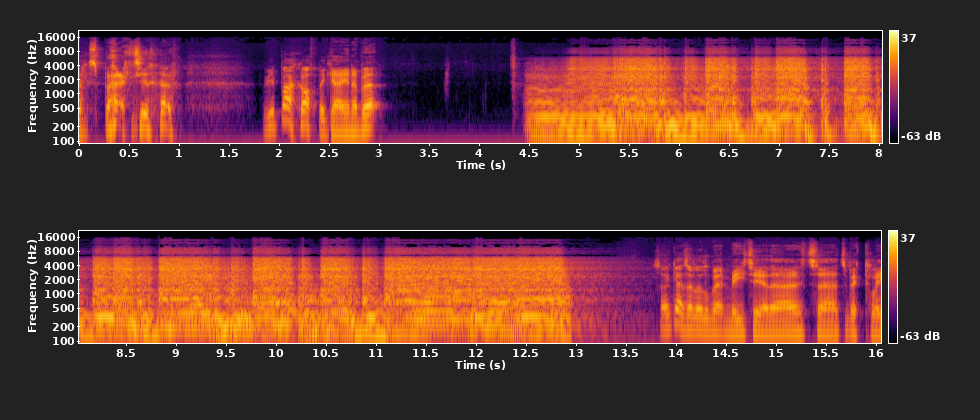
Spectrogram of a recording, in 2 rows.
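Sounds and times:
overdriven electric guitar chords: 0:04.4 - 0:13.8.

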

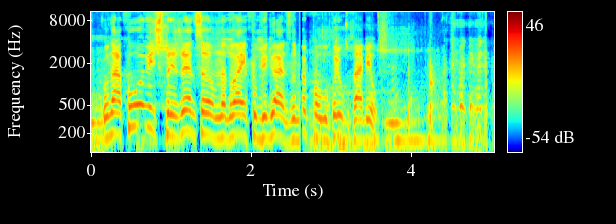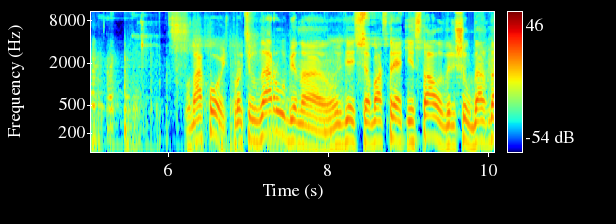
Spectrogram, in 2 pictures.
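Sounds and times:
basketball bouncing on court floor: 0:03.9 - 0:07.7.

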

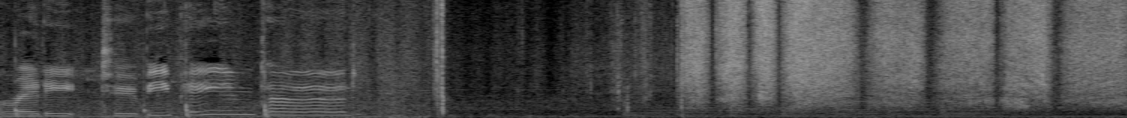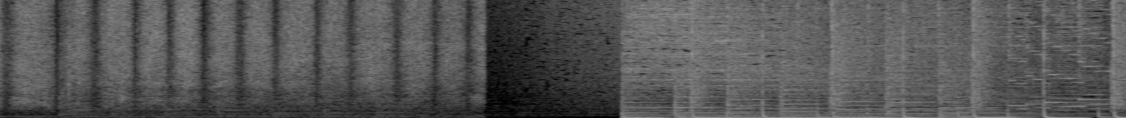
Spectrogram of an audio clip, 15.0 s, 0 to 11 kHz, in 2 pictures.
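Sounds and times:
music: 0:04.0 - 0:15.0
hand sanding strokes: 0:04.5 - 0:10.8.

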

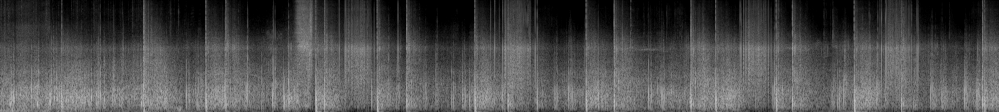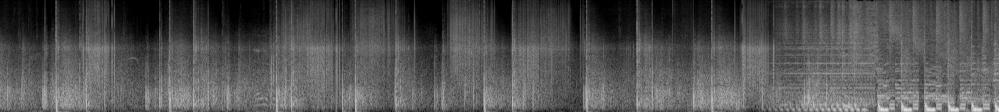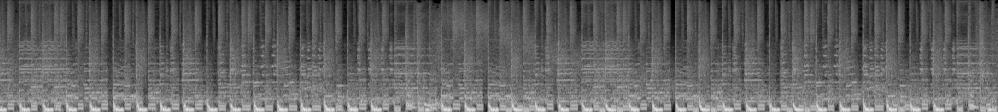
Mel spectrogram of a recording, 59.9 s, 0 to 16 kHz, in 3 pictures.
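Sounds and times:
firework launches and bursts: 0:00.0 - 0:24.7.

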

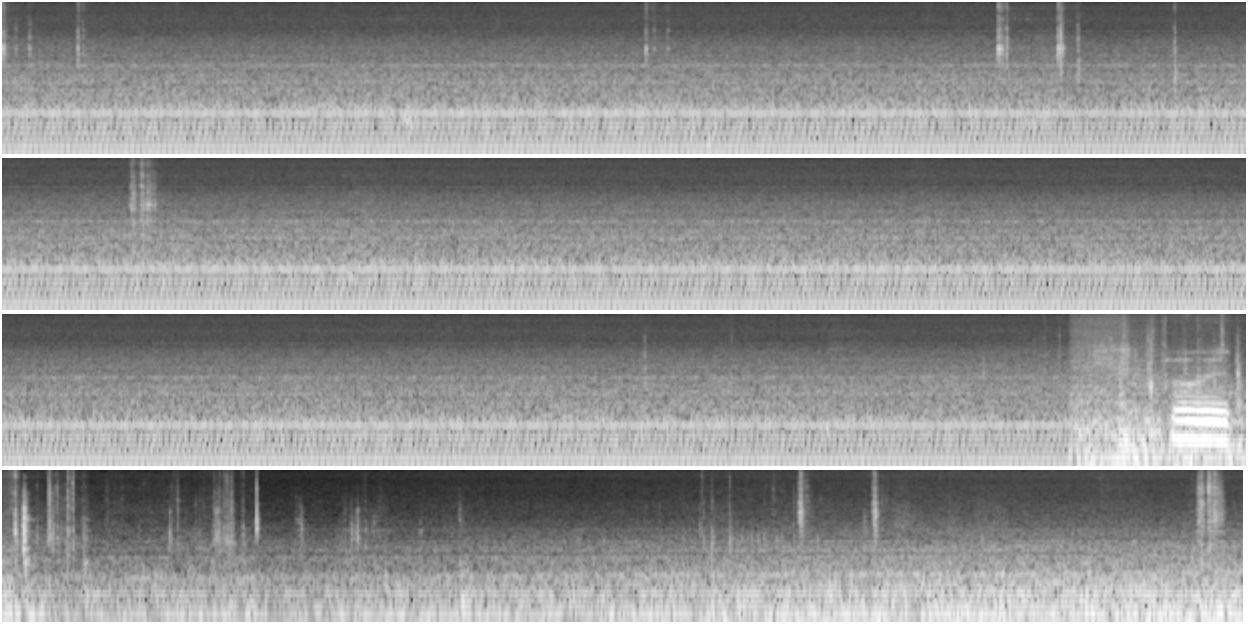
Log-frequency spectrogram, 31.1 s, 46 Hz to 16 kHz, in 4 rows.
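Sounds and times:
car engine idling: 0:00.0 - 0:31.0.

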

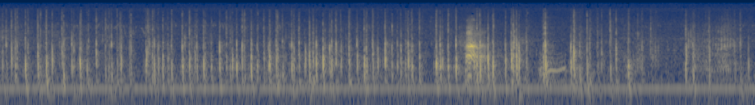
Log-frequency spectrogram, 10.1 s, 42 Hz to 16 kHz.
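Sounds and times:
horse hooves clopping on hard ground: 0:00.0 - 0:10.0.

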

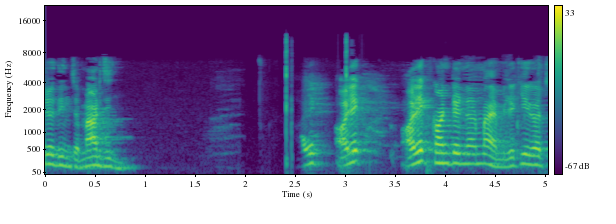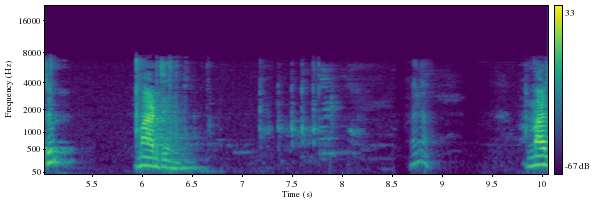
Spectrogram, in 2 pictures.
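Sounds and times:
keyboard typing: 0:05.9 - 0:08.1.

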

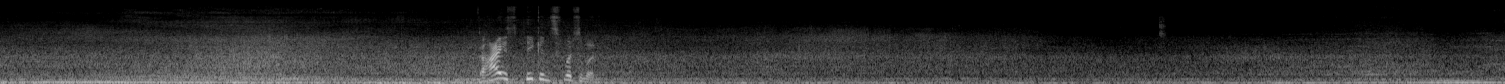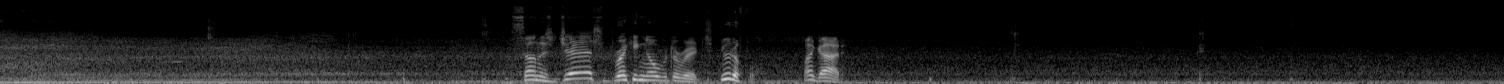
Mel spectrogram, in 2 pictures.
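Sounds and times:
outdoor background noise: 0:00.0 - 0:30.0
vehicle engine hum: 0:00.0 - 0:30.0.

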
